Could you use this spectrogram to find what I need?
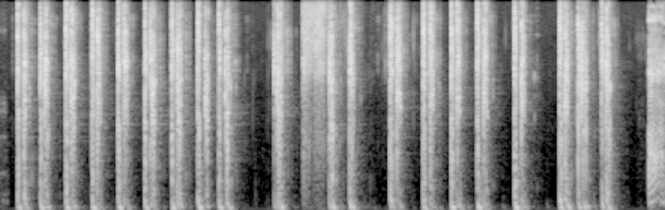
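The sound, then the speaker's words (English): A voice mimics a typewriter with rapid, crisp mouth clicks and clacks, about thirty sharp bursts in quick uneven runs separated by brief pauses, fairly loud with no talking. “You should watch his short film, The History of the Typewriter, where he does every single typewriter.”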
